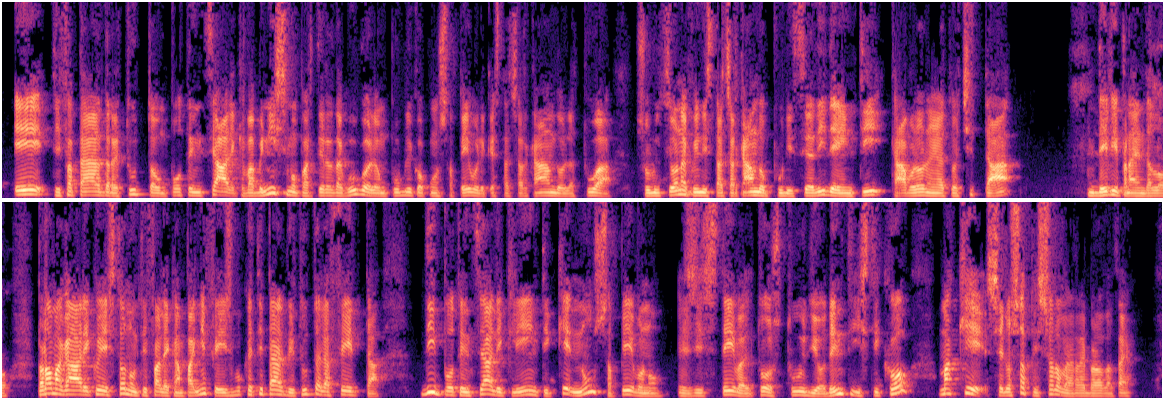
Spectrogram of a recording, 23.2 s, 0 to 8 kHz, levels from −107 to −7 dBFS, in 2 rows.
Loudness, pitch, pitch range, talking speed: -19 LUFS, 125 Hz, 110-155 Hz, 180 wpm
